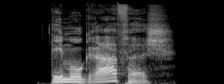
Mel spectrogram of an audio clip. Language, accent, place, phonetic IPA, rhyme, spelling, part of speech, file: German, Germany, Berlin, [demoˈɡʁaːfɪʃ], -aːfɪʃ, demografisch, adjective, De-demografisch.ogg
- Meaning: alternative form of demographisch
